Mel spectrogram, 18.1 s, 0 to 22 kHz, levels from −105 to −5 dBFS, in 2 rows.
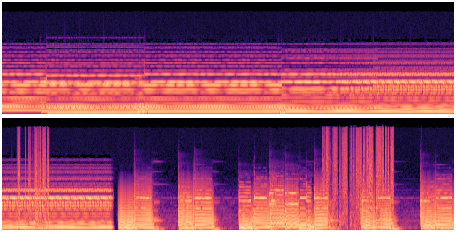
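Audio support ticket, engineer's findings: Loose connector crackle at 9.34–9.98 s and 15.45–16.87 s. Irregular bursts of crackle and scratching, 0.64 s and 1.42 s long. Probable component: worn or dirty cable contact. A moving contact makes and breaks rapidly, chopping the signal.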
